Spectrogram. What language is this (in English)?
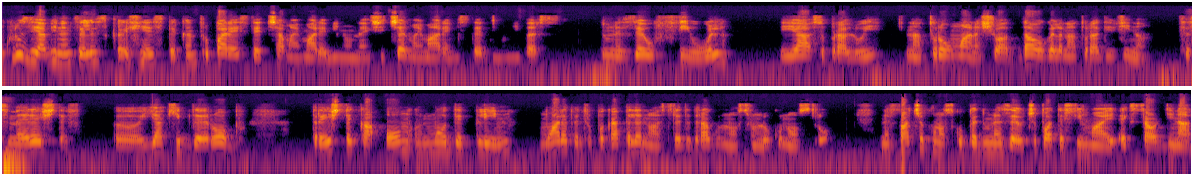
Romanian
